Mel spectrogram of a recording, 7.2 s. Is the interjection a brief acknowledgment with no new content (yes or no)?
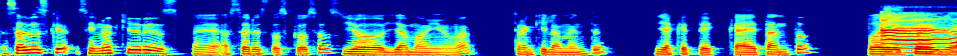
no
